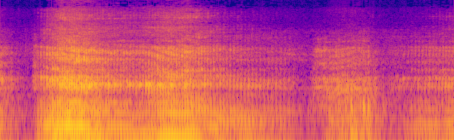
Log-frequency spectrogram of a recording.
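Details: Angry caged tiger in captivity giving a long, deep, rasping roar that swells for about two seconds, then trails into lower rumbling growls before a shorter final surge.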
